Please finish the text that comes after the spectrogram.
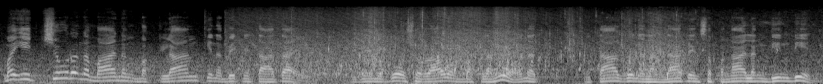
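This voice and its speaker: A man narrates a personal story in the first person for an audio drama. His voice sits at a medium pitch, with music clearly playing behind the scripted telling. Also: lively intonation, normal speed.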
